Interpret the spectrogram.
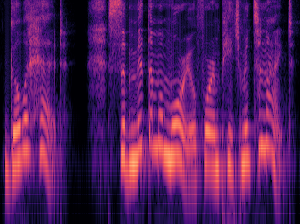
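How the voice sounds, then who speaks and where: A woman's voice: high voice, expressive, a little fast, warm tone, voice pushed up. A woman voicing a menacing male vice commander of the guard, curt and commanding, in a story reading. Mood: curt defiance.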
